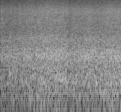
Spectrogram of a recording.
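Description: A creek feeding Harrod's Creek on the Ozark Highlands Trail rushes steadily, a close, loud, unbroken hiss of flowing water with no voices.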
